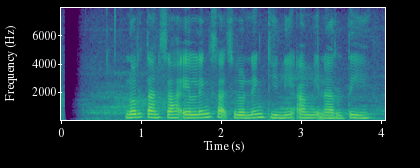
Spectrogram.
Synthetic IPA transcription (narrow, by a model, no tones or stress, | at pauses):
nʊrt̪ansahelɪŋsa̰ʔd̥ʒ̥əlonɪŋd̪̥i̤niʔaminart̪i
